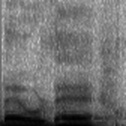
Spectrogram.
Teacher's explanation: उत्क्षिप्त का मतलब होता है फेंकना, यानी ऐसा लगता है कि जीभ के द्वारा किसी वर्ण को फेंका गया है, वो होते हैं ड और ढ।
